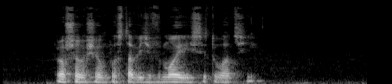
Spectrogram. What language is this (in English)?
Polish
